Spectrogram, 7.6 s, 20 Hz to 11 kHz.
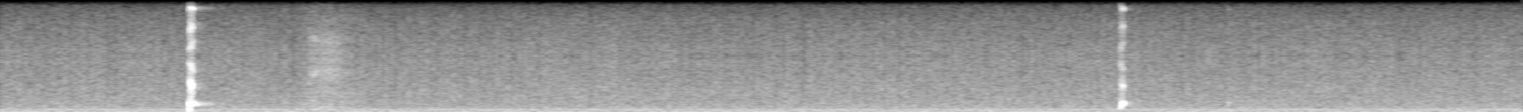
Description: her first hiccups., 3 days old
